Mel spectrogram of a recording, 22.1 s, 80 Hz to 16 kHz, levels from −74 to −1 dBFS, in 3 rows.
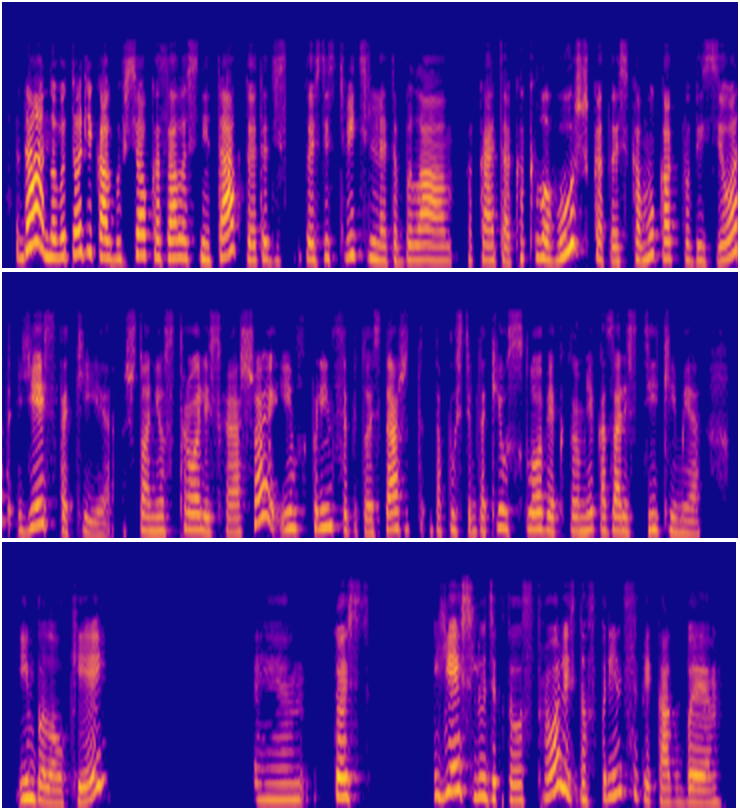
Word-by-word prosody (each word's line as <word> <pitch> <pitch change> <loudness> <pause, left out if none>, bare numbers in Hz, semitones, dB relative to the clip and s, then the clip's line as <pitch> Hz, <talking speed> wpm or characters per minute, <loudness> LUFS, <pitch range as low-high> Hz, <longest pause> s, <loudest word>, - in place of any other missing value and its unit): Да, 370 - +7
но 250 -2 +4
в 255 - +3
итоге, 300 +4 +3
как 250 -5 +6
бы, 225 - -4
всё 275 +5 +2
оказалось 240 -2 +1
не 215 - 0
так, 255 - +6
то 220 - -2
это 210 +2 -2
дес 195 -2 -14 0.2
то 225 - 0
есть, 215 0 -3
действительно, 240 -1 -3
это 200 +1 -6
была 205 0 +1
какая-то 205 -1 -2
как 225 +7 -11
ловушка. 245 - +2
То 195 - -7
есть, 190 -2 -6
кому 225 +6 -2
как 230 -2 0
повезёт. 205 - -2
Есть 270 +9 +2
такие, 170 -4 -9
что 210 - -6
они 195 -1 -2
устроились 195 0 -3
хорошо. 180 - -1
И - - -1
им, 230 - 0
в 230 - -23
принципе, 235 -4 -3
то 185 - -6
есть, 175 0 -6
даже, 220 +1 +2
т - - -23
допустим, 195 0 -10
такие 200 +6 -5
условия, 220 -2 -2
которые 195 +1 -7
мне 210 +3 -3
казались 195 -2 -2
дикими, 175 -6 -7 0.5
им 235 +1 +2
было 190 -5 -2
окей. 190 - 0 1.5
Э, 215 0 -6 0.3
то 260 - +7
есть 255 0 +1 0.6
есть 320 +4 +5
люди, 250 -2 0
которые 210 -2 -5
устроились, 290 - +1
но, 215 - -2
в - - -20
принципе, 270 -3 -5
как 180 -1 -3
бы 180 -1 0
215 Hz, 170 wpm, -21 LUFS, 195-245 Hz, 1.5 s, Да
